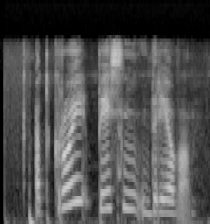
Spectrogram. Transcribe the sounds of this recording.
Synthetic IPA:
ɐt̪kɾojpʲesʲnʲd̪ɾʲevə̰

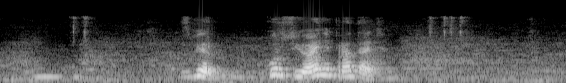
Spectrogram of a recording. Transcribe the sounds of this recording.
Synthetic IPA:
zbʲerkursjuanʲiprad̪atʲ

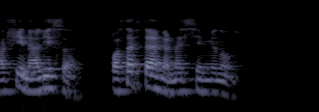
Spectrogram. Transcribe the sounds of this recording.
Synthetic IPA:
ɐfʲinəɐlʲisə̰ | pɐst̪afʲk̪amʲɪrnɐsʲemʲːɪnut̪

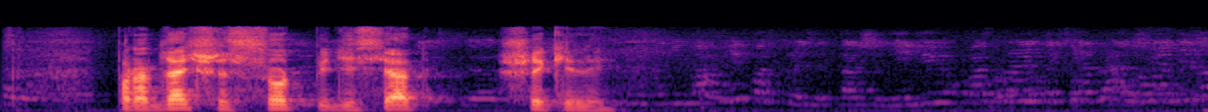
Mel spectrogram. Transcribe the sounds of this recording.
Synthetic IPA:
pɾɐd̪atʲʂɨsot̪̚pʲɪdʲːɪsʲat̪ʂɛkʲɪlʲɪj

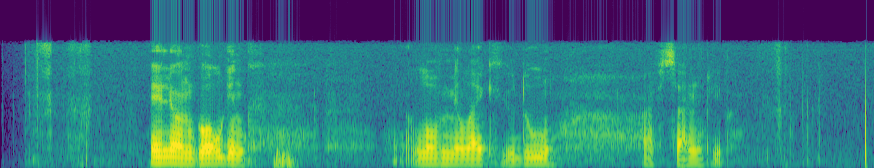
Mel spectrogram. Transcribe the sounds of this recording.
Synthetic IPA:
eliɔ̃nɡolˠd̪ĩŋɡ | lɔvmilaɪkʰjṵd̪u | ɔfi̥t̪salnəklḭp

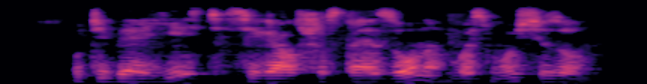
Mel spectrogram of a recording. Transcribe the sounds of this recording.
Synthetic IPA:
ʊtʲɪbʲajesʲtʲsʲɪɾʲalˠʂɨst̪ajəzonəvɐsʲmojsʲɪzon

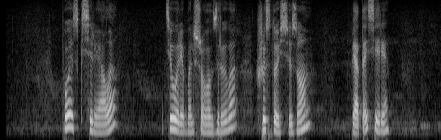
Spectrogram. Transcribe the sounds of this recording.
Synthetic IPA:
pʰo̞jɪsksʲɪɾʲɪalˠə | tʲɪo̞ɾʲɪjəbɐlʲʂo̞vəvzrɨvə | ʂɨst̪o̞jsʲɪzo̞n | pʲat̪əjəsʲeɾʲɪjə

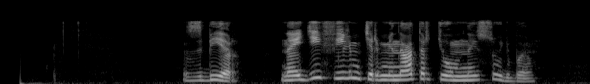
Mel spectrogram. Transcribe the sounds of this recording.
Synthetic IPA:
zbʲer | nɐjdʲifʲilʲmtʲɪrmʲɪnat̪ərtʲomnɨjsudʲbɨ

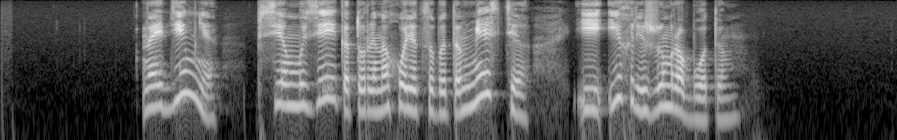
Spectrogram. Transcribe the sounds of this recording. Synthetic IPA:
nɐjdʲimnʲe̞ | fsʲemːʊzʲejɪkɐt̪o̞ɾɨjənɐxo̞dʲət̪səvɛt̪əmːʲesʲtʲɪ | iʔixɾʲɪʐɨmrɐbo̞t̪ɨ

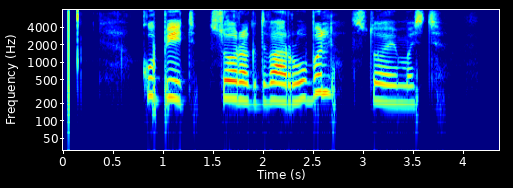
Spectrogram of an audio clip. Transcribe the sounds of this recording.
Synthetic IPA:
kʊpʲitʲsoɾəkd̪varublʲ | st̪ojɪməsʲtʲ

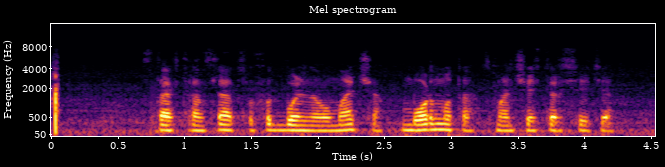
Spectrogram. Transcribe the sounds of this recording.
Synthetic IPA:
st̪afʲt̪ɾɐnsʲlʲat̪sɨjʊfʊd̪̚bo̞lʲnəvəmat͡ɕːəbornmot̪əsmanʲt͡ɕesʲtʲersʲitʲɪ

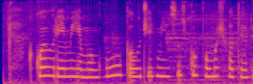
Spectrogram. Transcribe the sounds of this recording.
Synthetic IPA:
kɐ̥kɔjɛvɾʲɛmɛjamɔɡupolˠut͡ʃit̪ʲmʲɛd̪it̪sinskupɔmoʃvɐt̪ɛlʲɛ

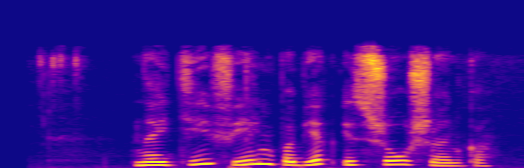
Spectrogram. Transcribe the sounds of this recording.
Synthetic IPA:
nɐjtʲifʲilʲmpɐbʲekizʂoʊʂɛnkə

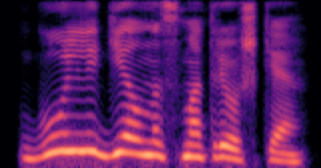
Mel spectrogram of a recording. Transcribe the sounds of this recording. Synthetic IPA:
ɡulʲːiɡʲelˠnəsmat̪ɾʲoʂkʲæ

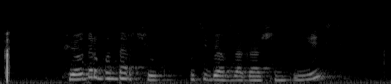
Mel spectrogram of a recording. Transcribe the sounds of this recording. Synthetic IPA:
fʲod̪ərbənd̪art͡ɕukutʲɪbʲavzaɡaʃɪnʲkʲijesʲtʲ

